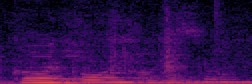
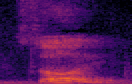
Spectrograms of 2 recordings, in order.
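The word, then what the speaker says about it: ⲥⲱⲛⲓ: Koni. So in Coptic and in Greek, this letter is always pronounced as an S. Soni.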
